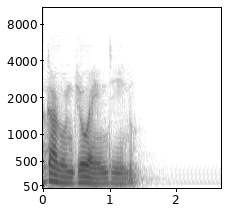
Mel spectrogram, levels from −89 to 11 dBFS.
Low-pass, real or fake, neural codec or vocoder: 7.2 kHz; fake; codec, 16 kHz, about 1 kbps, DyCAST, with the encoder's durations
